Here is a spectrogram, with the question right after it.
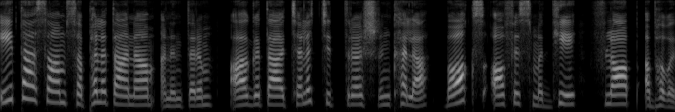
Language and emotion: Sanskrit, neutral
